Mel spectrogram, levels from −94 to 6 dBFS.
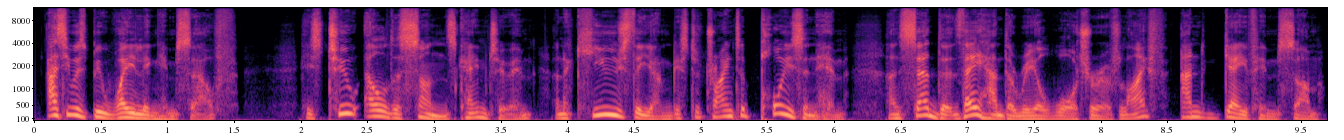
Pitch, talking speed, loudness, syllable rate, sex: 125 Hz, 215 wpm, -20 LUFS, 5.2 syllables/s, male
